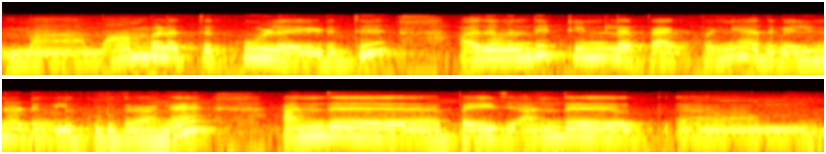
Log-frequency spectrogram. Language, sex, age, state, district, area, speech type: Tamil, female, 60+, Tamil Nadu, Dharmapuri, rural, spontaneous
